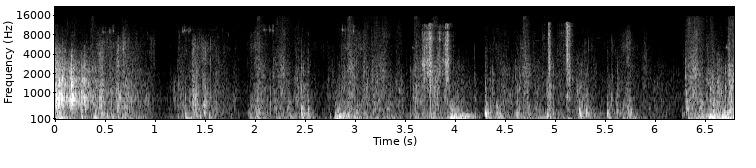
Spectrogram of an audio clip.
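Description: Building pieces snap into place with quick, repeated clunks.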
